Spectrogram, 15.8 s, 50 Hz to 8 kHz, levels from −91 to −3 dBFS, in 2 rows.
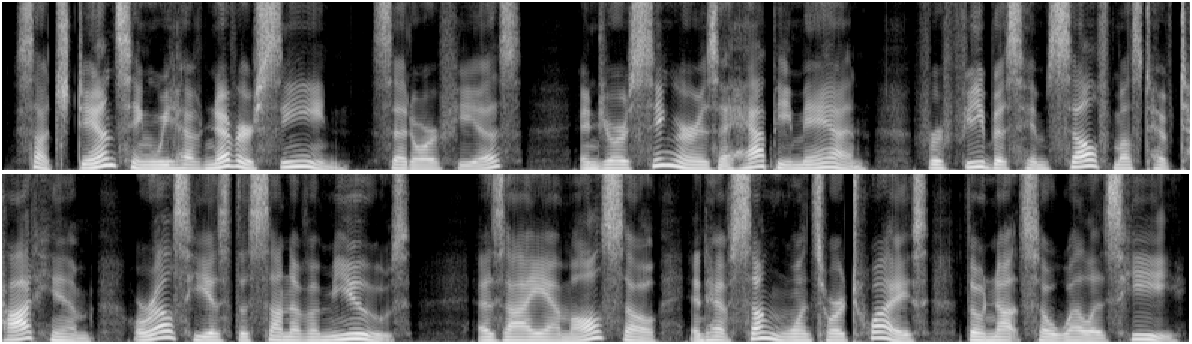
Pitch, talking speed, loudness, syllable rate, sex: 175 Hz, 180 wpm, -19 LUFS, 4.1 syllables/s, female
